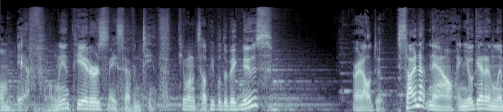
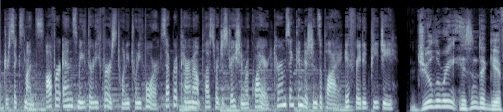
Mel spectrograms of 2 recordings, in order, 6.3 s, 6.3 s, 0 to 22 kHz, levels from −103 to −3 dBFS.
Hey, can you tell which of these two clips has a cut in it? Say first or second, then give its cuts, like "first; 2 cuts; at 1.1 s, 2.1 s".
second; 1 cut; at 5.1 s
